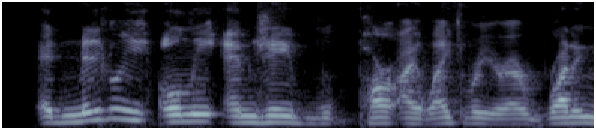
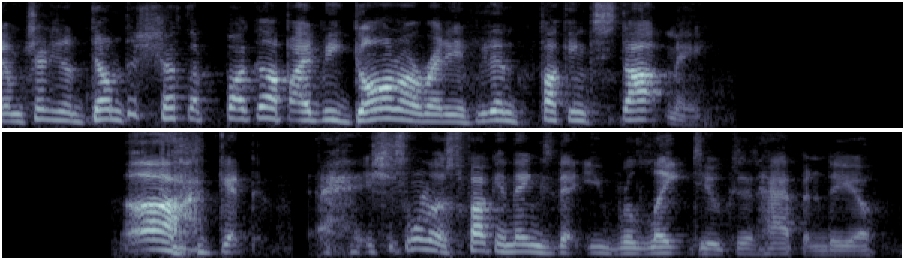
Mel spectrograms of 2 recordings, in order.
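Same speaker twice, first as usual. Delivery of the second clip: usual speaking voice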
